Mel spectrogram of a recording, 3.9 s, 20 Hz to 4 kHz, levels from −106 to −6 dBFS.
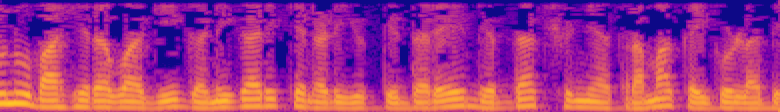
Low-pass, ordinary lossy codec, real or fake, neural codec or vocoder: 3.6 kHz; none; real; none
